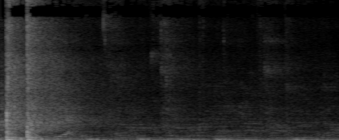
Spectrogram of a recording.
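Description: Boxing gloves punching into focus mitts: two sharp smacks about a third of a second apart at the start, then softer scattered taps and scuffs of footwork on the training mat.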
